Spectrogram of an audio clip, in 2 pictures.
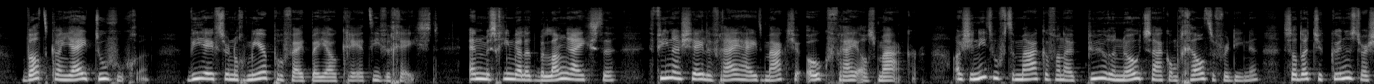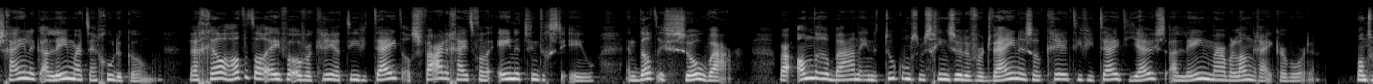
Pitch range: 205-250 Hz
